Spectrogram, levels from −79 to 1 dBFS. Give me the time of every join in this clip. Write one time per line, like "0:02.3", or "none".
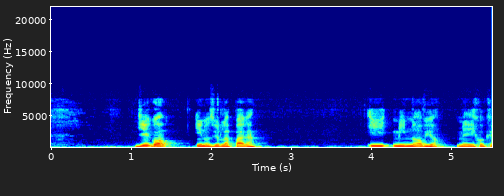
none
